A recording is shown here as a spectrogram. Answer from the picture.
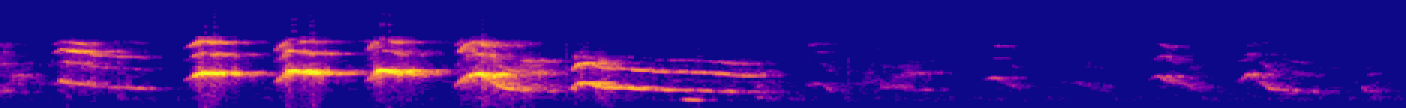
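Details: Black Labrador Retriever puppy crying at the door, giving a quick run of sharp yelping whines that fall into drawn-out descending whimpers, then fading to softer, short broken cries.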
